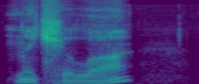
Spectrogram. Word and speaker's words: начала: Хочу еще раз подчеркнуть, что единственно правильным будут следующие формы. «Начал», «начала», «начали». Все остальное является нелитературным и, в лучшем случае, просторечным.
